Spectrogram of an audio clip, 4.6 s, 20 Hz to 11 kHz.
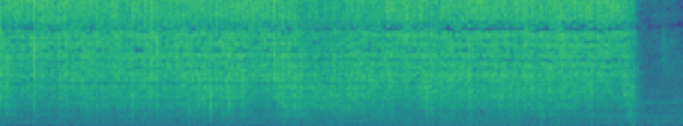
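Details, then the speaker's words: Yes Welder Arc 205 dual-voltage 110/220 V stick welder, 20-205 A: steady, crackling "sizzling bacon" arc that stops abruptly near the end; stable arc. "Do you guys hear that sizzling bacon? This welder has power."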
